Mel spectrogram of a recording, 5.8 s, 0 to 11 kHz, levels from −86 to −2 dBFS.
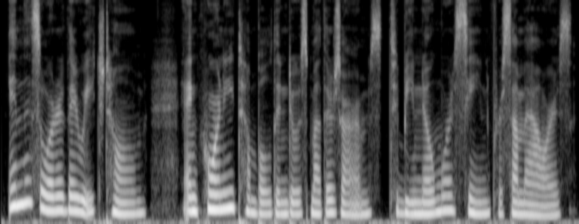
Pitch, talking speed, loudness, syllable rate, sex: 190 Hz, 220 wpm, -18 LUFS, 5.2 syllables/s, female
